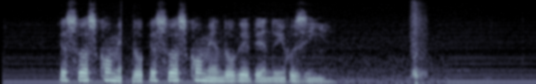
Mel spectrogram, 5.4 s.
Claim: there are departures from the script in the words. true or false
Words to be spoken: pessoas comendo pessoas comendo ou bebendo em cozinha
false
